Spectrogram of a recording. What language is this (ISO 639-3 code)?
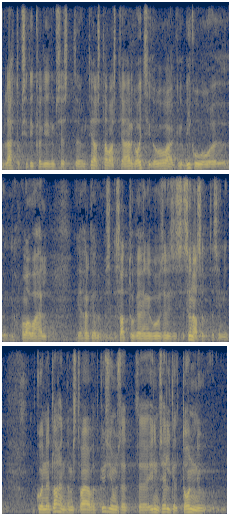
est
